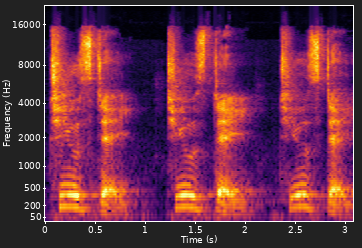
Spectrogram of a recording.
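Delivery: British "tyoo" opening টিউসডে; correct British pronunciation. Shown as a demonstration. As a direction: say টিউসডে with a y glide after t. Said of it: "এটি সঠিক উচ্চারণটা হবে".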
